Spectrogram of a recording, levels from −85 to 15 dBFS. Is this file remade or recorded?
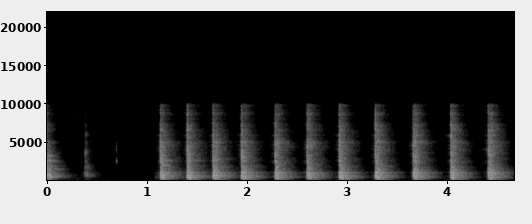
remade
